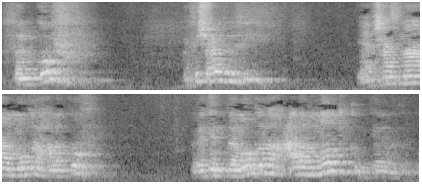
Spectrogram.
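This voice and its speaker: Fast-talking Egyptian man lecturing in an echoey room. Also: sits high, lively intonation, recorded from a distance. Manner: asks the class questions and answers them himself. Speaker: teacher of Islamic jurisprudence. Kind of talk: lecturing a class.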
